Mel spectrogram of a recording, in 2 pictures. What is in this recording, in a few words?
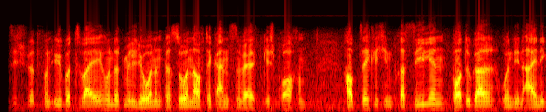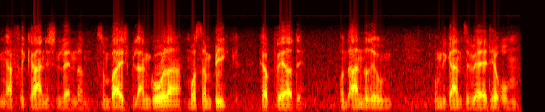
Portuguese language in the world german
